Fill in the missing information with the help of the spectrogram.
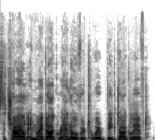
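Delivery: ordinary delivery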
